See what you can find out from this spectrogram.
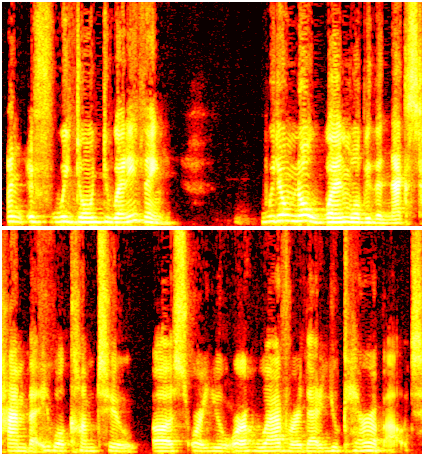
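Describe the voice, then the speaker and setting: A young woman from China talks as a podcast guest, earnest and open. Her voice is bright and forceful, and she often breaks off and restarts a thought. It is casual interview talk, not a rehearsed speech. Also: medium pitch, fairly even intonation, moderate pace.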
